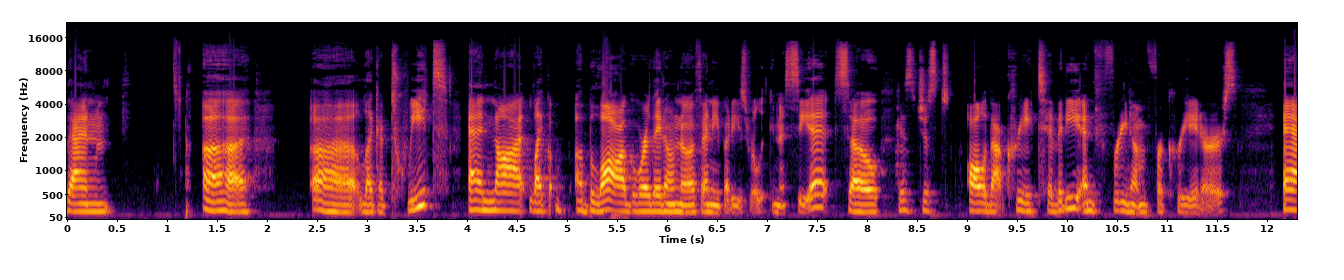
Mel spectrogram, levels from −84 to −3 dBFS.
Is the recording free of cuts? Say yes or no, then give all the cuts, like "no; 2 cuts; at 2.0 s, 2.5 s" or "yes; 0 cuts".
no; 2 cuts; at 3.9 s, 8.3 s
